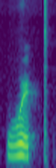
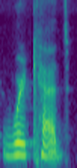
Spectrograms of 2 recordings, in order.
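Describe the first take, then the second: First: The ending is a short t joined tightly on. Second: The ending is said as a separate extra syllable. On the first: The speaker calls it right. "Bem juntinho" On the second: The speaker calls it wrong. "Não worked or worked"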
